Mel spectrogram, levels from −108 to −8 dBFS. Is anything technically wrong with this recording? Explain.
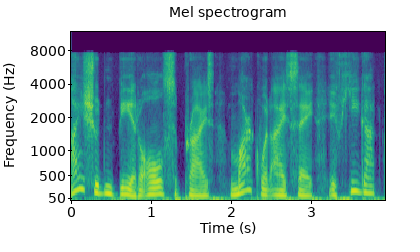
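No, nothing is technically wrong with this audio.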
